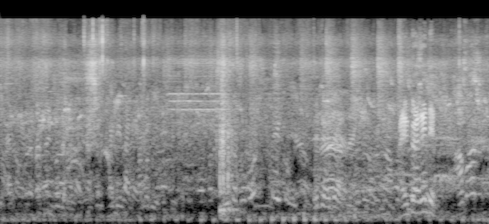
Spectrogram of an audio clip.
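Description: A crowd of men talks and murmurs outdoors.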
